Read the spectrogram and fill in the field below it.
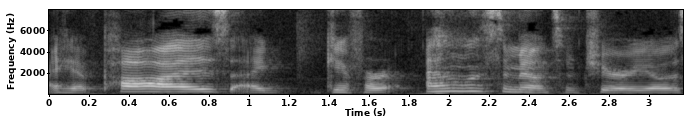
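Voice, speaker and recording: A woman talks in a fairly high pitch with lively intonation, an ordinary speaking voice. The recording is very clean, with a silent background. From Ontario, Canada. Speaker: podcast host. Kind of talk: solo podcast monologue.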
